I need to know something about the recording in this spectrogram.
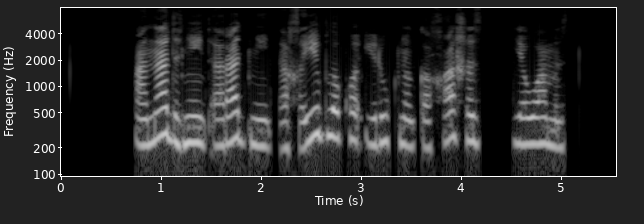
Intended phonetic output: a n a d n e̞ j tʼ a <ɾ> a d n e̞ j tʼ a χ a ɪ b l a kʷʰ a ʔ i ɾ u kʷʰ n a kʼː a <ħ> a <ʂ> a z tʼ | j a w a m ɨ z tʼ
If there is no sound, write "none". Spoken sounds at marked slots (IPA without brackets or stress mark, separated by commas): ɾ, χ, ʂ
